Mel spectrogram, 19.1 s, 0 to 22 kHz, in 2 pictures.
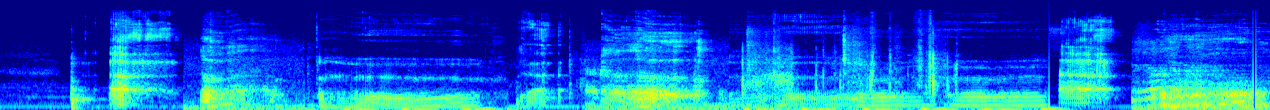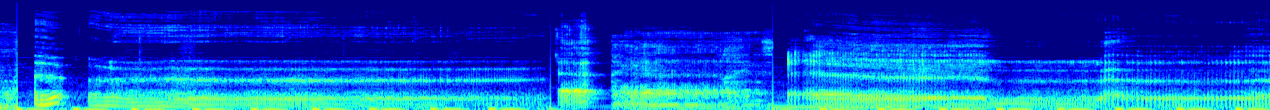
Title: Burping Compilation December #5 | RBC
